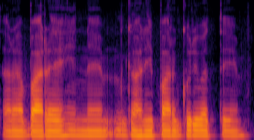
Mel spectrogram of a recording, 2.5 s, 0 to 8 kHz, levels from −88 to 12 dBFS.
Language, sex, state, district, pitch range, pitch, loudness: Chakma, male, Tripura, Unakoti, 110-115 Hz, 110 Hz, -18 LUFS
